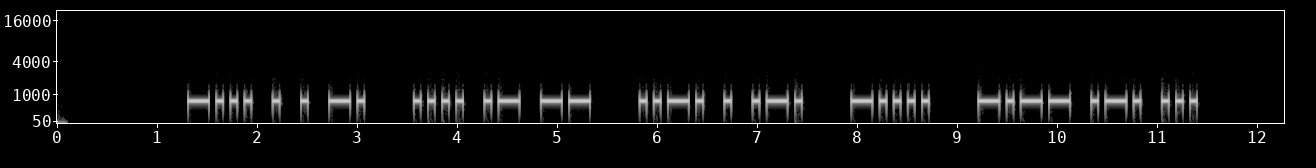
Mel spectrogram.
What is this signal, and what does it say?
Morse code, heard as a keyed tone, about 17 wpm, 700 Hz. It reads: BEEN HAM FER 6 YRS
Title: K1USN SST QSO Practice 17wpm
